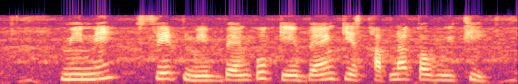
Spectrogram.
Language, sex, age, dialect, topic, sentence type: Hindi, female, 18-24, Kanauji Braj Bhasha, banking, statement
